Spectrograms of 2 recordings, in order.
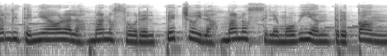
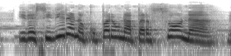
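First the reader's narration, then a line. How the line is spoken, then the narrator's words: Shout. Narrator (Spanish): gritó Charlie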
